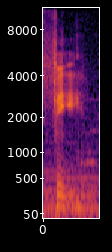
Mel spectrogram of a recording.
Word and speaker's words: Fi: name right now I I'm so used to calling her fi but I know everyone pronounces it fee it's it'll be it'll be fee I'll call her fee I'll get accustomed at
